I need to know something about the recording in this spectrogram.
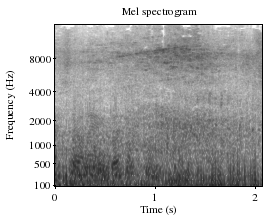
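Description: Wind buffeting the microphone of a moving bicycle, with a motor vehicle passing in the opposite lane, its tyre hiss swelling and fading around the middle.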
